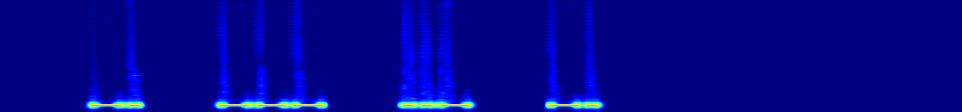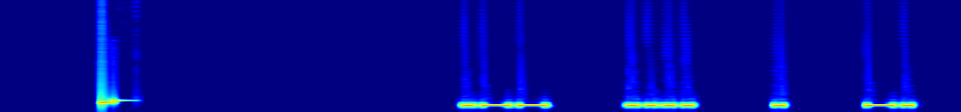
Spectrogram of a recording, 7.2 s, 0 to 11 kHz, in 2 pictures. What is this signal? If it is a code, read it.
Morse code, heard as a keyed tone, about 36 wpm, spaced as for 20 wpm, 700 Hz. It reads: NOUN WHEN
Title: 3x Character Spacing - Top 500 Words - 35wpm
